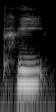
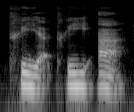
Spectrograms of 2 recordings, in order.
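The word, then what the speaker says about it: τρία: So ya is not a diphthong. That's why these vowels, Yoda and Alpha, will be pronounced separately. So we have tria, tria. We got a two-syllable word here.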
